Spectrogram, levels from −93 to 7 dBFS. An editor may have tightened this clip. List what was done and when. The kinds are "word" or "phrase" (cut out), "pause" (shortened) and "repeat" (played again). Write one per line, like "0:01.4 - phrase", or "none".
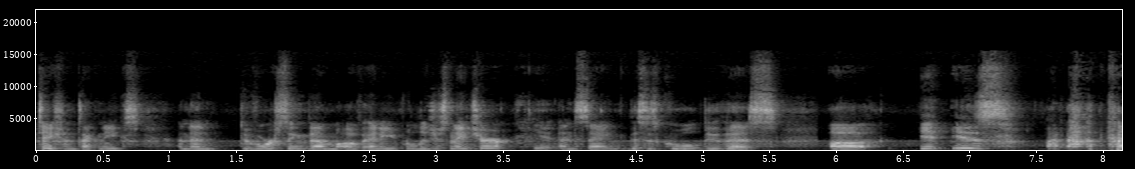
0:05.8 - pause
